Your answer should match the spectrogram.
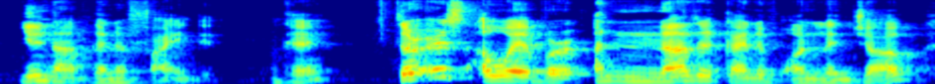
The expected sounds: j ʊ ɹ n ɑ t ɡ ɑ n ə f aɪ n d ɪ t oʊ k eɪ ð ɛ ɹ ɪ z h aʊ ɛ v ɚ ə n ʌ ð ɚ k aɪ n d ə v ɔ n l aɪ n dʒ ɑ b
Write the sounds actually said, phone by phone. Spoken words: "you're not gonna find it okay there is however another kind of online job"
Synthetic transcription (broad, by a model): j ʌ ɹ n ɑ t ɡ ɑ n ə f aɪ n d ɪ t oʊ k eɪ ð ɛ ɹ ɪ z h aʊ ɛ v ɚ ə n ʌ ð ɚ k aɪ n d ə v ɔ n l aɪ n dʒ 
